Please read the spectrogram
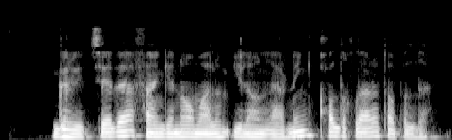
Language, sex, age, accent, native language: Uzbek, male, 18-24, Qashqadaryo, Uzbek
